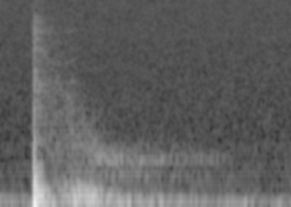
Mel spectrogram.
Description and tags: Soft explosion puff
Very soft impact
impact, soft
